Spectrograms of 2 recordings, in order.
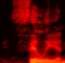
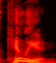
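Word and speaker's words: Cillian: Um, and so it stars Silian. No, it's Killian. Killian is how they pronounce it.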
